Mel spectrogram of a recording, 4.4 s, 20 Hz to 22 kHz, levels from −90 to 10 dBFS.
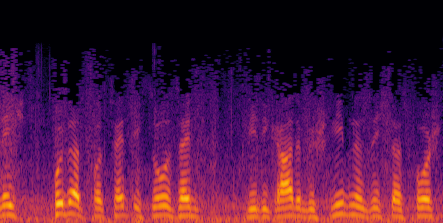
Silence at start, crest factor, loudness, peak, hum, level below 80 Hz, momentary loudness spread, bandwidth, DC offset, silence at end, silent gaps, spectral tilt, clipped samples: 0 s; 14 dB; -16 LUFS; 0 dBFS; none; -34 dBFS; 10 LU; 6.8 kHz; under 0.1%; 0 s; none; -10 dB/octave; under 0.1%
